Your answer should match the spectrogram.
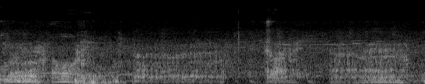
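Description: A Rottweiler growling in play while mouthing and tugging a foam Nerf sword, loudest in the first second.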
